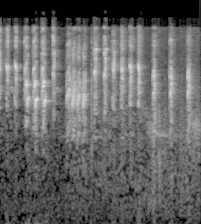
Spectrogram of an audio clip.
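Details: Long-tailed shrike song for training caged birds, full of varied fill-in phrases: quick, scratchy, very high chatter at about four notes a second, fading slightly toward the end.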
